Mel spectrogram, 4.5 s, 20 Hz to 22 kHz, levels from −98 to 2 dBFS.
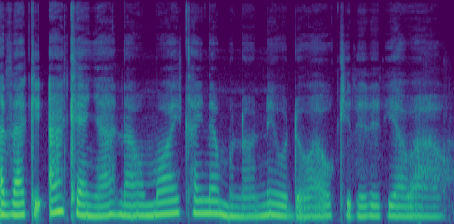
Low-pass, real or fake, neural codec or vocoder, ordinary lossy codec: none; fake; vocoder, 44.1 kHz, 128 mel bands every 256 samples, BigVGAN v2; none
